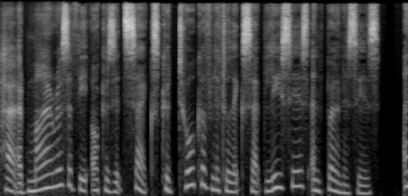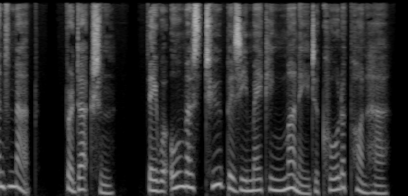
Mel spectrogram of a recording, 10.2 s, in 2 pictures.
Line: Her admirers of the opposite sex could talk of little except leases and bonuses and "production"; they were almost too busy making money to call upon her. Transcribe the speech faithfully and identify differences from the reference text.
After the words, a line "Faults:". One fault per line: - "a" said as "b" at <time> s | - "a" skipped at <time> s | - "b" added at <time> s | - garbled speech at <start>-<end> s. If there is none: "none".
Her admirers of the opposite sex could talk of little except leases and bonuses and map "production"; they were almost too busy making money to call upon her.
Faults:
- "map" added at 5.2 s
